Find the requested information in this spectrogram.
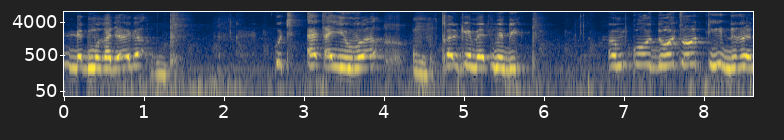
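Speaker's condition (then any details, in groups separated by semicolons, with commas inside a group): Cerebral palsy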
